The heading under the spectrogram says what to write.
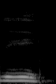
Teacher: یا سے پیچھے زیر ہونے کی وجہ سے مد اصلی ہے، ایک الف کے برابر اس کو کھینچ کے پڑھیں گے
